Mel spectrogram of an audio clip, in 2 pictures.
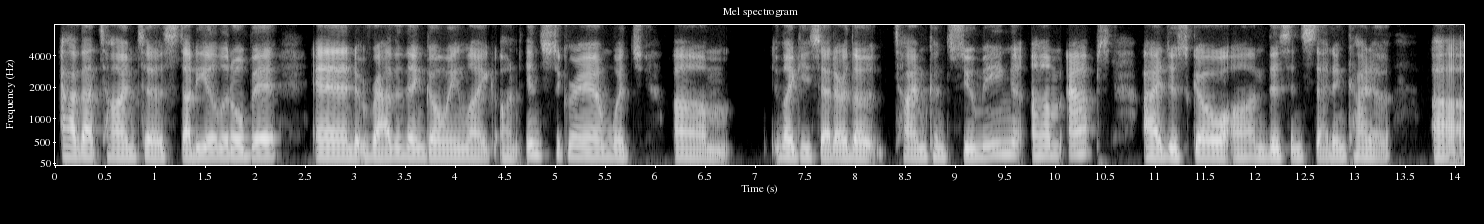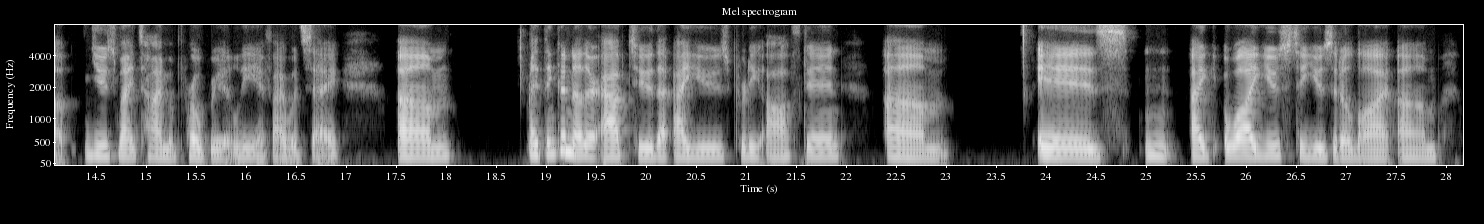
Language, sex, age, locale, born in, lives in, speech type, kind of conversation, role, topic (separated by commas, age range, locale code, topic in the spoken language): English, female, 25-29, en-US, United States, United States, conversation, unstructured, none, What tool or app has genuinely boosted your productivity?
